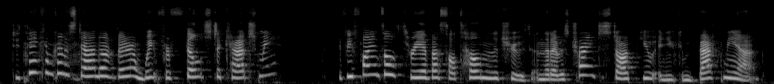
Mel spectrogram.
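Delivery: high, forceful argument; heated, high-pitched protest; indignant. A narrator's reading. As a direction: argue back in a huff. Hermione arguing indignantly to come along.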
